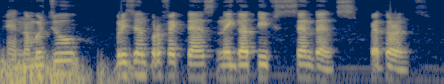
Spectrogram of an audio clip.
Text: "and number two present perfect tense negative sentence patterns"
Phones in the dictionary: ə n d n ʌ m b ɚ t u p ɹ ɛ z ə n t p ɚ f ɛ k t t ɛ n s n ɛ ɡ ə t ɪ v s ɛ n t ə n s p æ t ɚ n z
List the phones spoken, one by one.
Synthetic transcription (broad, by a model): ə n n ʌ m b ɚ t u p ɹ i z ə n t p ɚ f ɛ k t t ɛ n s n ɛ ɡ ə t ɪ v s ɛ n t ə n s p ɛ t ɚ n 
